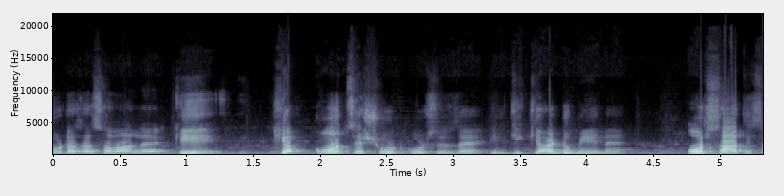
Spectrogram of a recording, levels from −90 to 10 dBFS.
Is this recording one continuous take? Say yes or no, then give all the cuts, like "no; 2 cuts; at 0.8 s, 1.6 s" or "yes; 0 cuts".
yes; 0 cuts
